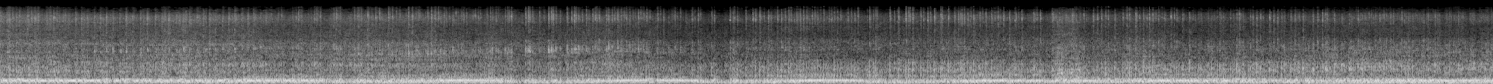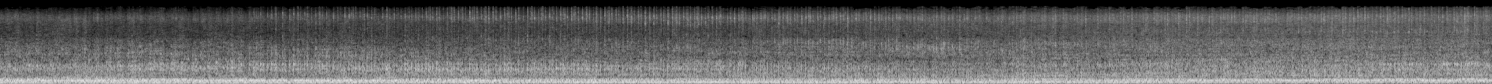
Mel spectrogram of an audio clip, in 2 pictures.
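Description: Supercharged V8 of an early-1960s Chevrolet pro-street car idling with a deep, uneven, loping beat.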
